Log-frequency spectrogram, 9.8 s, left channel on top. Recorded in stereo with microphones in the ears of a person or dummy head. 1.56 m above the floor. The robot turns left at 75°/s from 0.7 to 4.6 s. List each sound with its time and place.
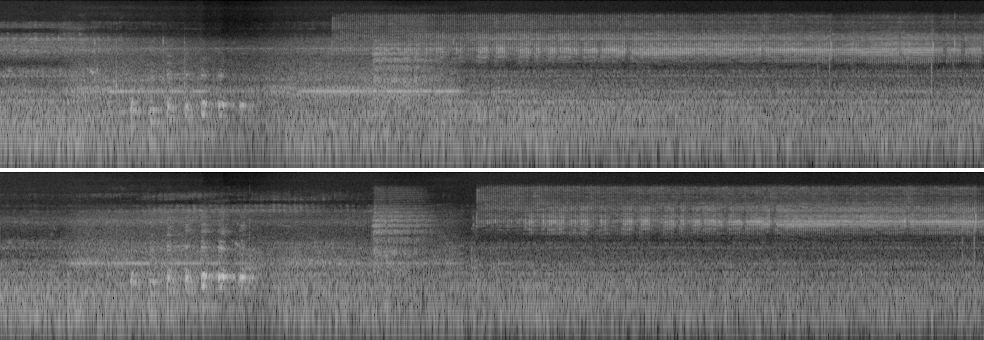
0.0 s an engine running: 40° left; by 9.8 s 105° left
1.3 s laughter: 20° left; by 2.6 s 80° right
3.7 s an explosion: straight behind; by 4.5 s 125° left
